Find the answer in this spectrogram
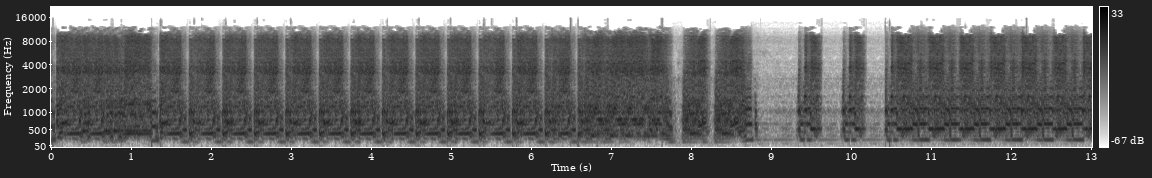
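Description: Loud music with a fast, steady beat of about three strokes a second. It cuts out in short gaps about eight to ten seconds in, then picks up again.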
